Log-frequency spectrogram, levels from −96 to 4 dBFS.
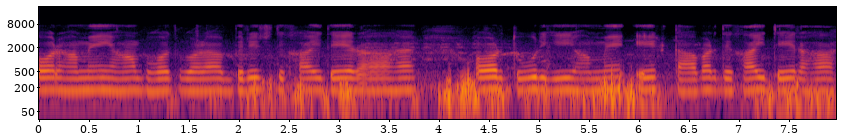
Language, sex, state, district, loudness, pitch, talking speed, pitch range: Hindi, female, Maharashtra, Solapur, -32 LUFS, 170 Hz, 150 wpm, 165-175 Hz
